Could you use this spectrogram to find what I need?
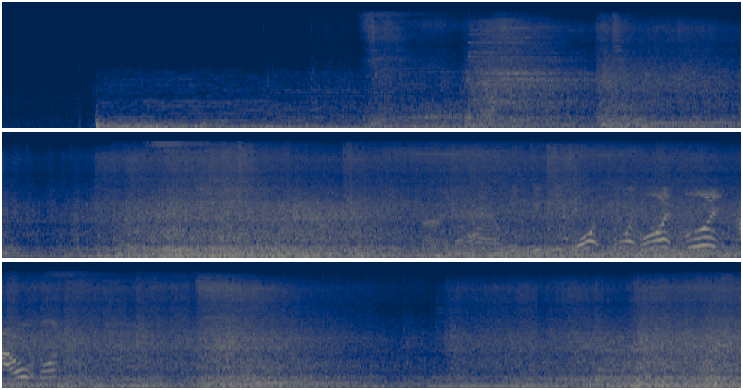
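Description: Water splashes as a fighter moves through shallow water.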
